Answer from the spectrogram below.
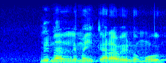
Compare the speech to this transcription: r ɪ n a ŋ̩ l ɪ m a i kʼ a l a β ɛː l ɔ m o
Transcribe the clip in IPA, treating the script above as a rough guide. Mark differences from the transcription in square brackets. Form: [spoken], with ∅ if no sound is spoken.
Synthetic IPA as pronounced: [l] ɪ n a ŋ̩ l ɪ m a i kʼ a [ɾ] a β [ɛ] l ɔ m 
